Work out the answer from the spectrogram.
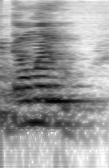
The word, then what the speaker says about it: डमरू: लिखना है सड़क और इसको लिखना है डमरू अब इसको पढा मैं डमरू अगर ऐसे मैं लिख दे रहा हूं तो ममरू ममरू तो गलत हो जाएगा तो इसमें दो गुण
